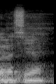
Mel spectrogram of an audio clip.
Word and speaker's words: Wallacea: Indonesia memang terutama di garis apa ya bacanya Wales apa Wallacea itu ya. Wallacea.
